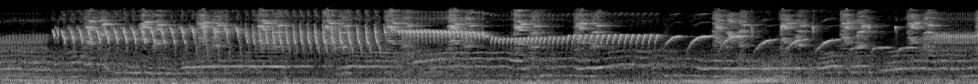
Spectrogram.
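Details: Canary singing in a roll tembak style: rapid, dense high trills and buzzy rolled phrases that change every second or two, ending in a series of quick descending slurred notes. Faint, steady lower whistled tones sound in the background.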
